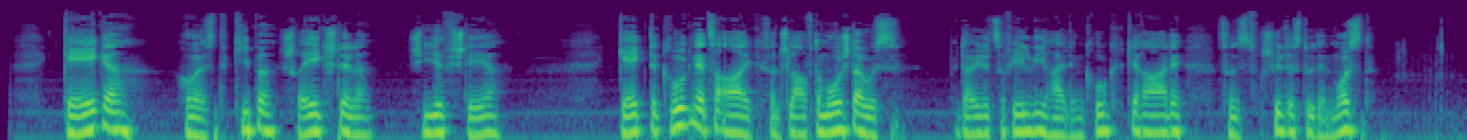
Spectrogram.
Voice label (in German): gaega, schwaebisch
